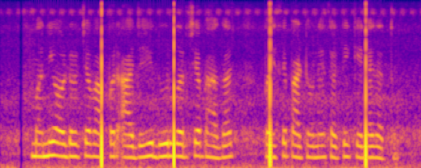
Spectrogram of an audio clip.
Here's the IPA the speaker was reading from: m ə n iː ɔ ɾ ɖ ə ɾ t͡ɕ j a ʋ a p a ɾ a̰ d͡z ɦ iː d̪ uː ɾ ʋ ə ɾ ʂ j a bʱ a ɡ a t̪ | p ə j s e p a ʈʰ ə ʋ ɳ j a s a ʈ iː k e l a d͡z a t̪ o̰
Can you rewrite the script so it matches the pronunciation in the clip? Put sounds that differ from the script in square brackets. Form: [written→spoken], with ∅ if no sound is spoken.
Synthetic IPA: m ə n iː ɔ ɾ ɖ ə ɾ t͡ɕ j a ʋ a p [a→ə] ɾ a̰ d͡z ɦ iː d̪ uː ɾ ʋ ə ɾ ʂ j a bʱ a ɡ a t̪ | p ə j s e p a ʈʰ ə ʋ ɳ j a s a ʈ iː k e l a d͡z a t̪ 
